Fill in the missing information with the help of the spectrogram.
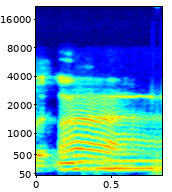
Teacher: Jadi wa inna naknya dua harokat ya.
